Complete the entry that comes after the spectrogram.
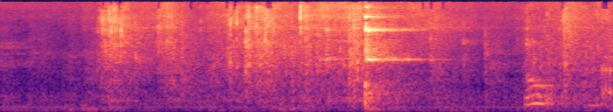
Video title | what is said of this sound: Mystery Unboxing - Amazing VINTAGE Treasures - Reselling | Oh, that sounds like glass.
